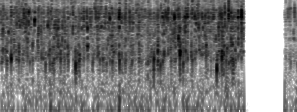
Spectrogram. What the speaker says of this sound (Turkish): İşte su buradan geliyor.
